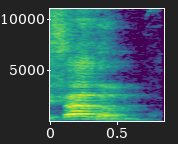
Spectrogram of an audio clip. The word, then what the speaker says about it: fathom: Okay, fathom is pronounced with a stress on the first part.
